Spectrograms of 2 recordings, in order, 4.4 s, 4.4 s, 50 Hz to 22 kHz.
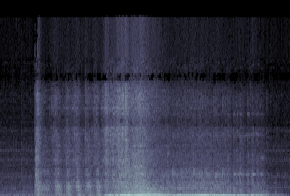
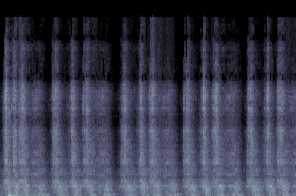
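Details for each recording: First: Peugeot 205 with a replacement engine block after a broken camshaft, first start after several attempts: steady even low beat with all four cylinders firing cleanly, though it does not yet hold idle. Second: Peugeot 205 diesel just after replacement engine fitted following broken camshaft, weak battery suspected: long cranking with rapid regular strokes, catching unevenly, never settling; hard starting.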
